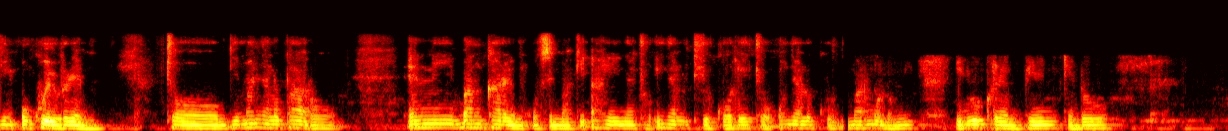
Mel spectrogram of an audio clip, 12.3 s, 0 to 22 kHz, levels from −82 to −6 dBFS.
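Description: Speech carried over a phone call. At 8.42 s a handover gap silences the sound for 60 ms. The call is switching networks, and no frames arrive during the switch. From 8.48 s to the end there is a fallback to narrowband. Everything above 4 kHz disappears, and the speech turns duller and rougher. This fits a drop from AMR wideband (HD Voice) to GSM full rate. Before the switch, the wideband codec shows only light coding damage.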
